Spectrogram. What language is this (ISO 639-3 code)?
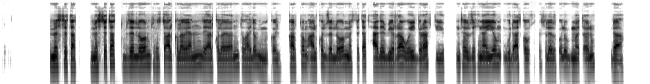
tir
